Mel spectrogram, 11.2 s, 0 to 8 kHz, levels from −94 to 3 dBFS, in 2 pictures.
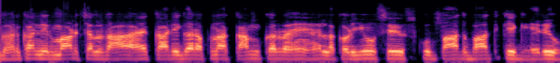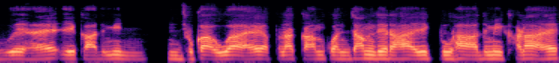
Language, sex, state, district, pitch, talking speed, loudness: Hindi, male, Bihar, Gopalganj, 140 Hz, 210 wpm, -15 LUFS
